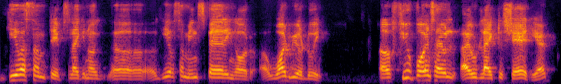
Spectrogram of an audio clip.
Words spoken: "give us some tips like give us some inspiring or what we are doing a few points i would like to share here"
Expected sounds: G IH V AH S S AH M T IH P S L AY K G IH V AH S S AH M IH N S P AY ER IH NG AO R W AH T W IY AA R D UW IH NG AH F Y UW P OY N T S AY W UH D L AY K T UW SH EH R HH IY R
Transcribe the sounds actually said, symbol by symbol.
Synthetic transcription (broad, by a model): G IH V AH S S AH M T IH P S L AY K G IH V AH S S AH M IH N S P AY ER IH NG AO R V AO T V IY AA R D UW IH NG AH F Y UW P OY N T S AY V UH D L AY K T UW SH EH R HH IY R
